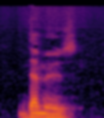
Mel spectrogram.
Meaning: snow groomer
- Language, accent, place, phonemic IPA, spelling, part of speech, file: French, France, Lyon, /da.møz/, dameuse, noun, LL-Q150 (fra)-dameuse.wav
